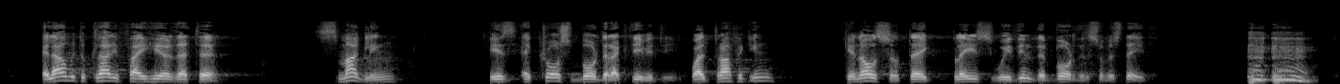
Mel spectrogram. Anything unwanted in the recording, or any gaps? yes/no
yes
